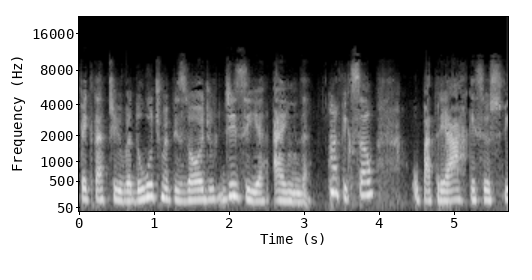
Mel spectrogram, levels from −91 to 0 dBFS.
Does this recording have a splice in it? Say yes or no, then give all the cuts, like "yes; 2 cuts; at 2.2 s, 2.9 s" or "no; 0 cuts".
yes; 2 cuts; at 3.2 s, 4.3 s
